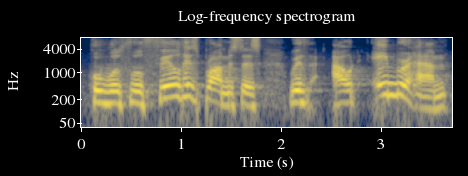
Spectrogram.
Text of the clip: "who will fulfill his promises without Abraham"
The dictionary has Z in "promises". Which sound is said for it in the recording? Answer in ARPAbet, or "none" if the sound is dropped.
Z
